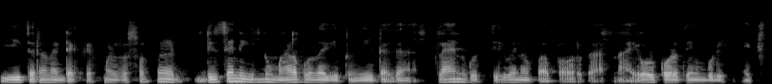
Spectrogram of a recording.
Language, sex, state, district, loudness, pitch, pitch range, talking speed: Kannada, male, Karnataka, Chamarajanagar, -26 LUFS, 110 Hz, 105-115 Hz, 145 wpm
